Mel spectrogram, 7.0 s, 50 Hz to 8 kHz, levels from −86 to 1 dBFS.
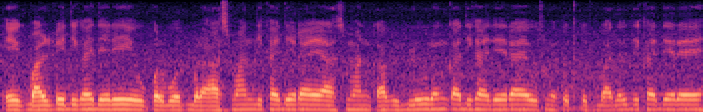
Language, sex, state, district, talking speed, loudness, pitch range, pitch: Hindi, male, Gujarat, Gandhinagar, 195 wpm, -17 LUFS, 120-130 Hz, 130 Hz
